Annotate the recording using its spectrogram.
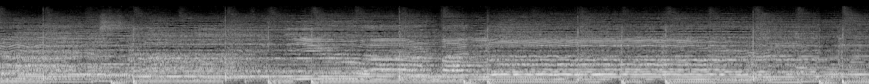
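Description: Church choir singing a gospel worship song with band accompaniment, long held voice notes over a steady bass line.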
